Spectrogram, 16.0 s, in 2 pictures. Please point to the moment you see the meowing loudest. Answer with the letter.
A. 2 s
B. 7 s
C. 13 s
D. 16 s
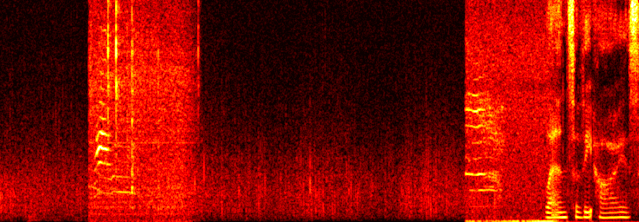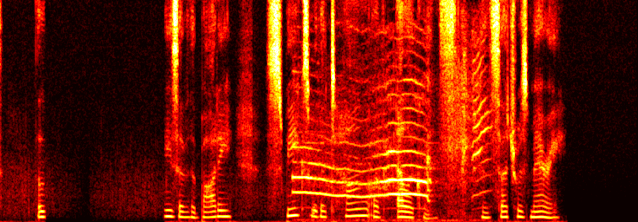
C.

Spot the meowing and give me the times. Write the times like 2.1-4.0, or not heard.
1.1-2.5, 5.8-7.0, 11.7-14.2.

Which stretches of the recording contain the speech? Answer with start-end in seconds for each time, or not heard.
6.8-8.6, 10.1-15.1.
